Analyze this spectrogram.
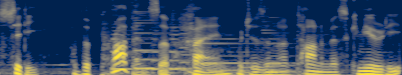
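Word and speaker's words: Jaén: the trip for sure we are here in chain that's how you pronounce it which is the capital city of the province of hain which is an autonomous community in andalusia spain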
